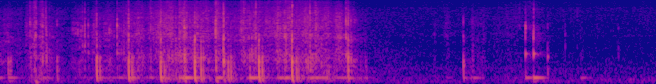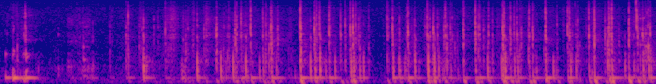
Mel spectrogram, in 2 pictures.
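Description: A large, hollow foam fast-food drink cup with a plastic dome lid and straw is tapped with fingertips and nails on its foam side. Rapid, dry, light taps and scratchy crinkling come in dense bursts, with a quieter, sparse stretch in the middle. The taps die away almost instantly with no ring.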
